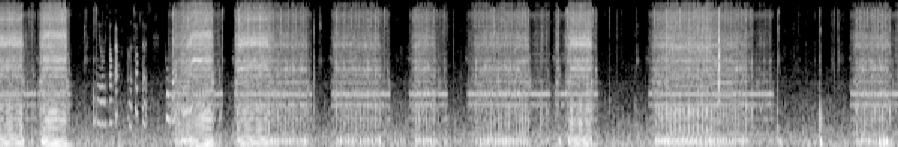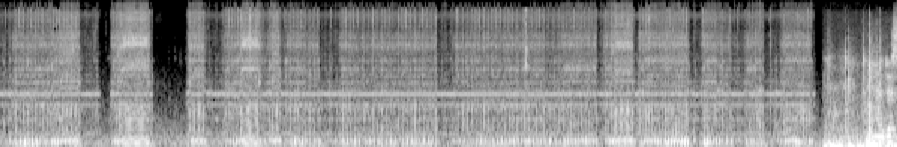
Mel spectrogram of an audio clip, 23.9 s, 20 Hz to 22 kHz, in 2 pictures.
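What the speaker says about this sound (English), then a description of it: "I'm going to stitch all the way around using a 1 centimeter 3/8 of an inch seam" A domestic sewing machine runs in short and longer bursts as it stitches a 1 cm seam around a fabric travel sling bag at 2.4 stitch length, a steady close-up whirring hum broken by frequent brief stops.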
